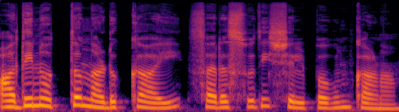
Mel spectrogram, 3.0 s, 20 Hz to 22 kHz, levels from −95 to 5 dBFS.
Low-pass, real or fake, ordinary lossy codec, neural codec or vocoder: 19.8 kHz; real; none; none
